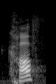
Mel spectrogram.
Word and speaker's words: cuff: คือ ครับ นะ ครับ แต่ ว่า เรา ต้อง ออก เสียง ตัว f หน่อย นะ ครับ ไม่ งั้น เขา จะ งง ถ้า C เ จะ ว่า แก้ว น้ำ เข จะ ยื่น แก้ว น้ำ ให้ อะไร อย่าง เงี้ย นะ ครับ cff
